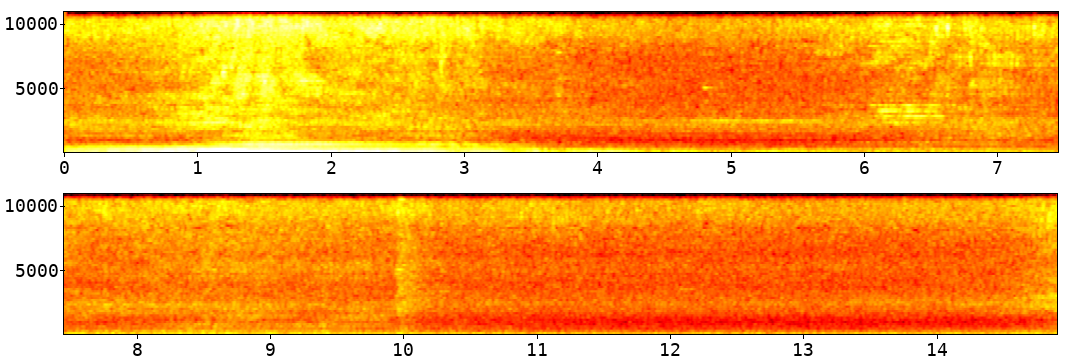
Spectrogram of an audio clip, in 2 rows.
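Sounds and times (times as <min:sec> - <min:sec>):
passing car engine: 0:00.0 - 0:04.8
rumble of road traffic: 0:00.0 - 0:14.9.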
